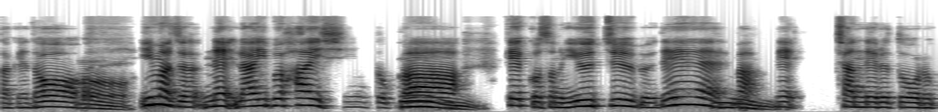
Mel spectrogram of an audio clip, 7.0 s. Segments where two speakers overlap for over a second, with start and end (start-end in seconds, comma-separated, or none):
none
